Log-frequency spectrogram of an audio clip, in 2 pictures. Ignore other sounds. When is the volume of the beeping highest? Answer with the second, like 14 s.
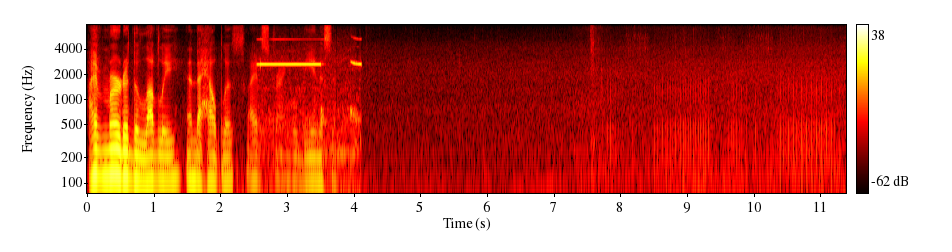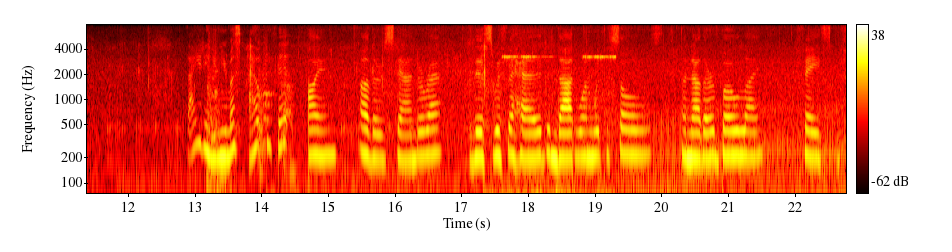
3 s.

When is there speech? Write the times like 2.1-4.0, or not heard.
0.0-3.8, 12.9-22.7.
